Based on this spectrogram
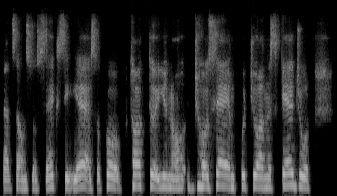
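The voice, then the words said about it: Put-on accent imitating someone. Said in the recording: “He's an accent. I'm not just doing that.”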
